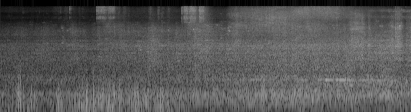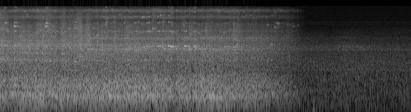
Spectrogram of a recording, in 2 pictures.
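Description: A long freight train of covered sliding-wall wagons passes close by: a steady rumble and clatter of wheels on the rails, with a faint squeal. The noise builds over the first few seconds and drops away suddenly about fourteen seconds in, leaving a low steady background.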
